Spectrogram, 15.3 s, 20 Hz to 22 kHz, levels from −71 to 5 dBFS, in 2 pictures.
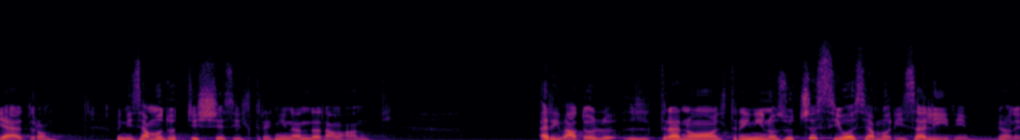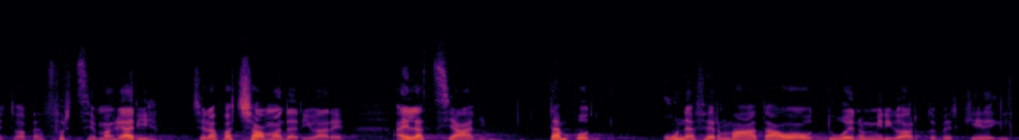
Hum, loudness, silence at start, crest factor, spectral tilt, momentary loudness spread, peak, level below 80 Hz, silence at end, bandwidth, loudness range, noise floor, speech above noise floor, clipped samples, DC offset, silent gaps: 50 Hz at -60 dBFS; -31 LUFS; 0 s; 22 dB; -4 dB/octave; 13 LU; -10 dBFS; -56 dBFS; 0.05 s; 19 kHz; 5 LU; -62 dBFS; 31 dB; under 0.1%; under 0.1%; none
